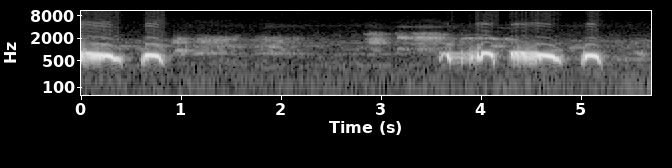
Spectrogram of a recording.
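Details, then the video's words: Spotted dove calling as a lure for wild doves: the tail of one cooing phrase with a long falling coo and short last note, then after a pause a full phrase of stuttered coos, drawn falling coo and final note; faint bird chirps between. "tiếng chim cu gáy mồi chuẩn cực hay gáy gọi bổi nghe về cội liền"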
